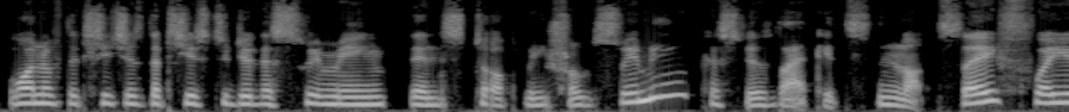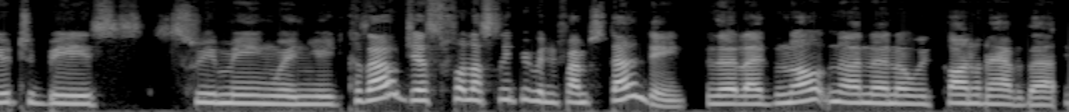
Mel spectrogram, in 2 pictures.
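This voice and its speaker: A woman from Zimbabwe, a podcast guest, telling her own story candidly, with pauses and restarts. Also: mid-range voice, smooth, no echo. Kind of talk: personal storytelling interview.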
